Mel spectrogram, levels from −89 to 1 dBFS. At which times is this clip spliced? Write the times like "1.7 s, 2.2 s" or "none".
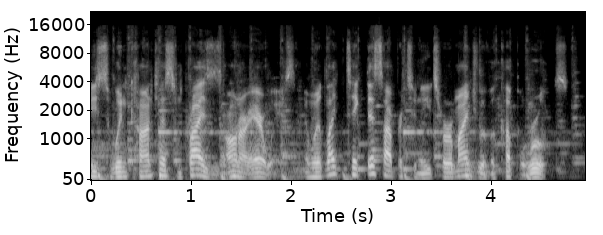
none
